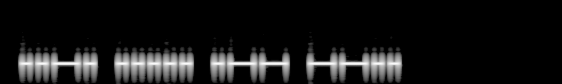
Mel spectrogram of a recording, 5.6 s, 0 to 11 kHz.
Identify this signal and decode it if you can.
Morse code, heard as a keyed tone, about 15 wpm, 700 Hz. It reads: F5WZ
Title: DXCC-100 Call Signs - 4 Characters - Repeated 3x - 15wpm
